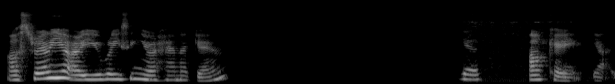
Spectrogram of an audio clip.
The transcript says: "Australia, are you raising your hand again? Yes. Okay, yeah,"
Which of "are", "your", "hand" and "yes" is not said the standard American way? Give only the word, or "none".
none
